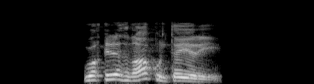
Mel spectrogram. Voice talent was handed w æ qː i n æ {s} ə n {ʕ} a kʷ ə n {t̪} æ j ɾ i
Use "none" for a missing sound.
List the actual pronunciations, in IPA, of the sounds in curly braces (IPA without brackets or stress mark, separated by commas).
θ, ʁ, t̪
